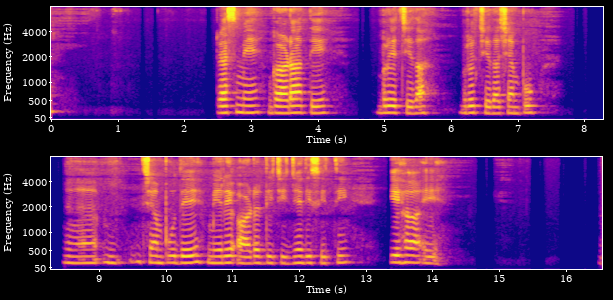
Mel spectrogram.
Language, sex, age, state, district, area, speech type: Dogri, female, 60+, Jammu and Kashmir, Reasi, rural, read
